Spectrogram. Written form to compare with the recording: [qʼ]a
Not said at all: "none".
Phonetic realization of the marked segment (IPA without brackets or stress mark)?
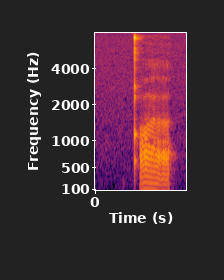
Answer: qʼ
